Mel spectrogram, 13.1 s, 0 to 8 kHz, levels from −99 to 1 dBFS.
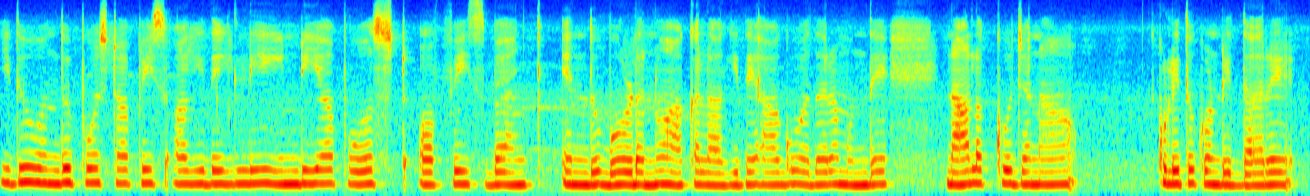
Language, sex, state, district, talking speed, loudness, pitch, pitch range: Kannada, female, Karnataka, Bangalore, 90 wpm, -16 LUFS, 195 Hz, 190-205 Hz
